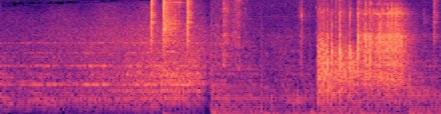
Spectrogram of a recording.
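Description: Background music during an edit transition: held notes at first, then a bass beat coming in about two seconds in, with a rushing noise over the last second.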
